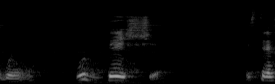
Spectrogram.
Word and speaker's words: उद्देश्य: के ऊ परर सूर्या उद्देश्य य पर हम क्या बोल रहे हैं उद्देश्य उद्देश्य नहीं बोल रहे इसलिए आधा द का उच्चारण आ रहा है पहले उसके बाद फिर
